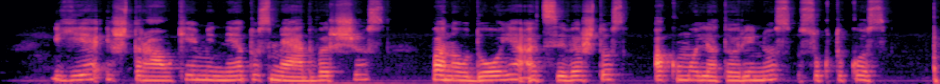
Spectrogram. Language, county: Lithuanian, Utena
